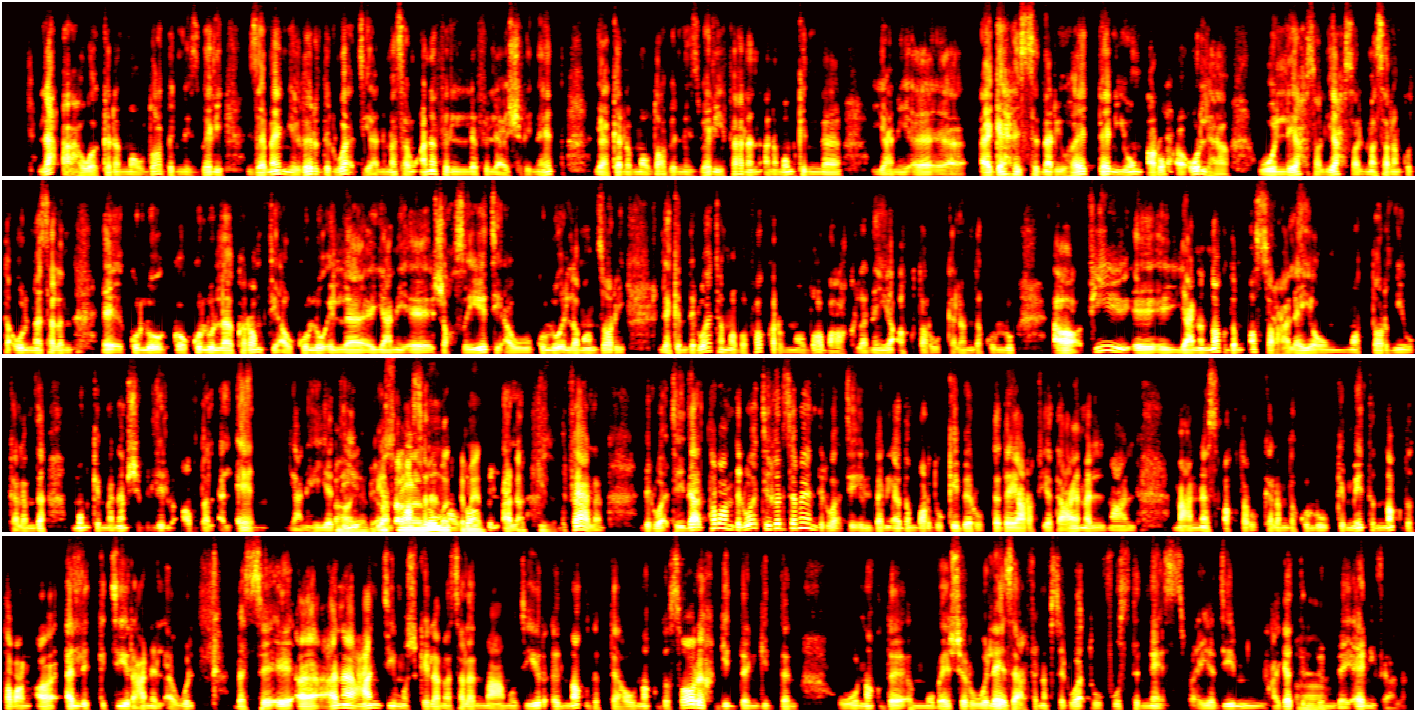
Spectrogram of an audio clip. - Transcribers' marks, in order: other background noise
- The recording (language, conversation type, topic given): Arabic, advice, إزاي حسّيت بعد ما حد انتقدك جامد وخلاك تتأثر عاطفيًا؟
